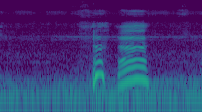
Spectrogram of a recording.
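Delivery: airy unvoiced chuckle; a little delighted breathy laugh. Real, not acted. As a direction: laugh softly through the breath. Laughing at the Aussie toy.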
